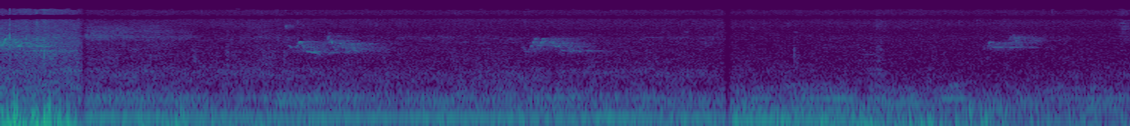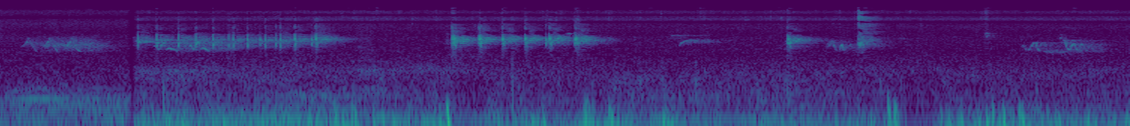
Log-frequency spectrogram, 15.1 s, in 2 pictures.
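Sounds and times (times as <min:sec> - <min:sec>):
low background rumble: 0:00.0 - 0:15.0
songbirds chirping and trilling: 0:01.8 - 0:04.9, 0:06.5 - 0:15.0.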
